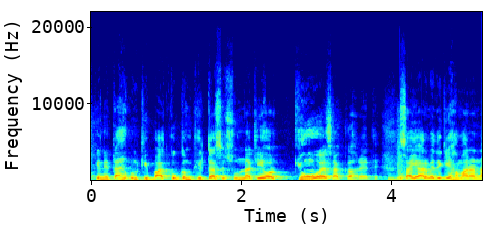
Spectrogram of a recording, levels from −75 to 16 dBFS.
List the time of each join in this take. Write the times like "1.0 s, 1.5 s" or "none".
4.2 s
